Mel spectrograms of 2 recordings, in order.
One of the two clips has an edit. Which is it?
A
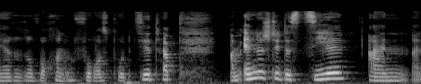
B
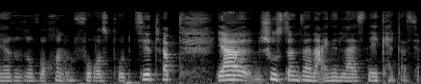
A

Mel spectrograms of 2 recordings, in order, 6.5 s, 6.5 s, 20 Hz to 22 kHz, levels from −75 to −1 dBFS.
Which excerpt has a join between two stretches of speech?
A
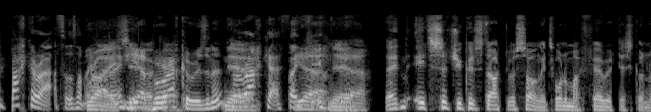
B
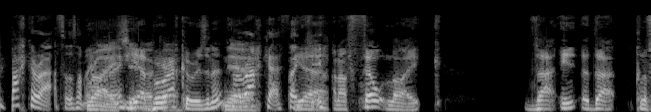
B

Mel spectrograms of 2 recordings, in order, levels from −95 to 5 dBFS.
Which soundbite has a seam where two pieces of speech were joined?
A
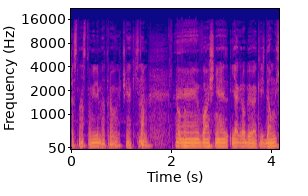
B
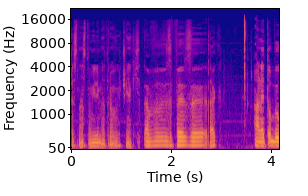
B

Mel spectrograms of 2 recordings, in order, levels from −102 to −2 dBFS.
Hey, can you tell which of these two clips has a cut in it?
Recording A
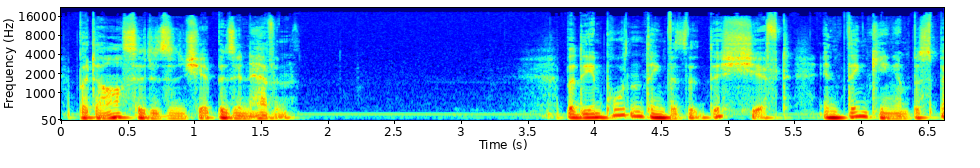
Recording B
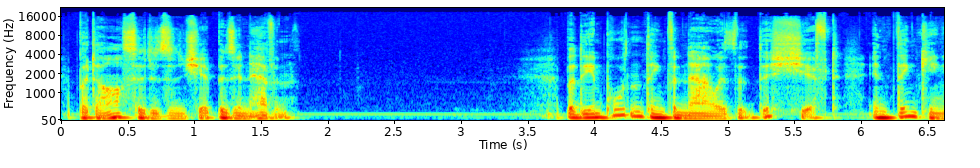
A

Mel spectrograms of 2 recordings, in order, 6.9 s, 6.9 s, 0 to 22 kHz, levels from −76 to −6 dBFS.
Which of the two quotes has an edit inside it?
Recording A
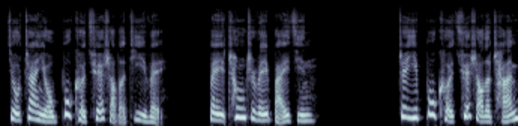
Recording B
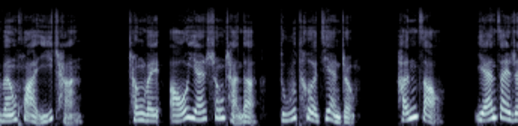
B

